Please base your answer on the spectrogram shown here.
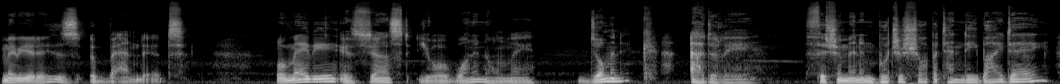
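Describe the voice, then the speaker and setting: A man's voice: sits low, slightly rough, exaggerated voice. A man playing a playful, doting scoundrel of a lover in a romantic audio roleplay, teasing affectionately. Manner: teasing, affectionate, chuckling banter.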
